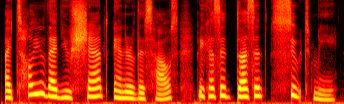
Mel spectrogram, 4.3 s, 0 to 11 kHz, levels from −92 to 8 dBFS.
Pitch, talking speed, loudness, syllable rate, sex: 225 Hz, 195 wpm, -19 LUFS, 4.7 syllables/s, female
